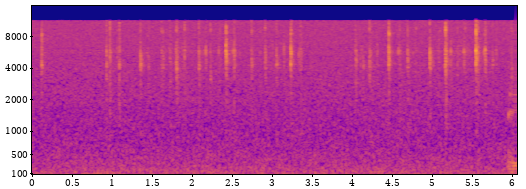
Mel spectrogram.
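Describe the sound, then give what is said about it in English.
Rapid, light tapping of fingers typing a text message on a phone: many soft, irregular clicks over a steady low hum, with no voices. “I'm texting him right now.”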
